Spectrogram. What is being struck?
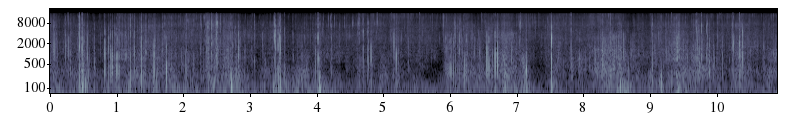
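Coated nylon shoulder bag.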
